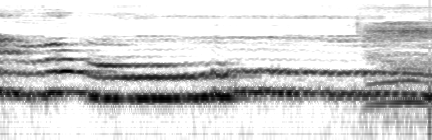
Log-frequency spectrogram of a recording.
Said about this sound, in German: der Hund, äh, ja, der jault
